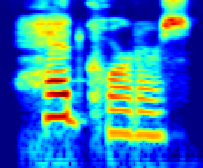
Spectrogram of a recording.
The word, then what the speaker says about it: headquarters: Headquarters.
